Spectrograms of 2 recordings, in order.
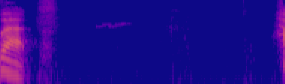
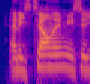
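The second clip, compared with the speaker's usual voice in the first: usual speaking voice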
